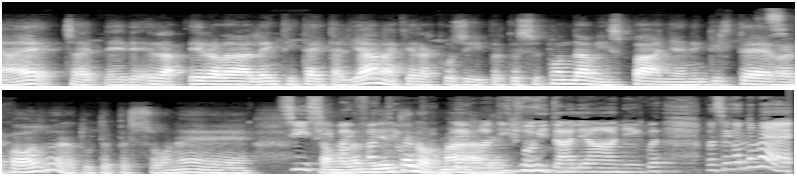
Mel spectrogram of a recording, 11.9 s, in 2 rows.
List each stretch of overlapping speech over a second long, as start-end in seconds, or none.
8.3-9.9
